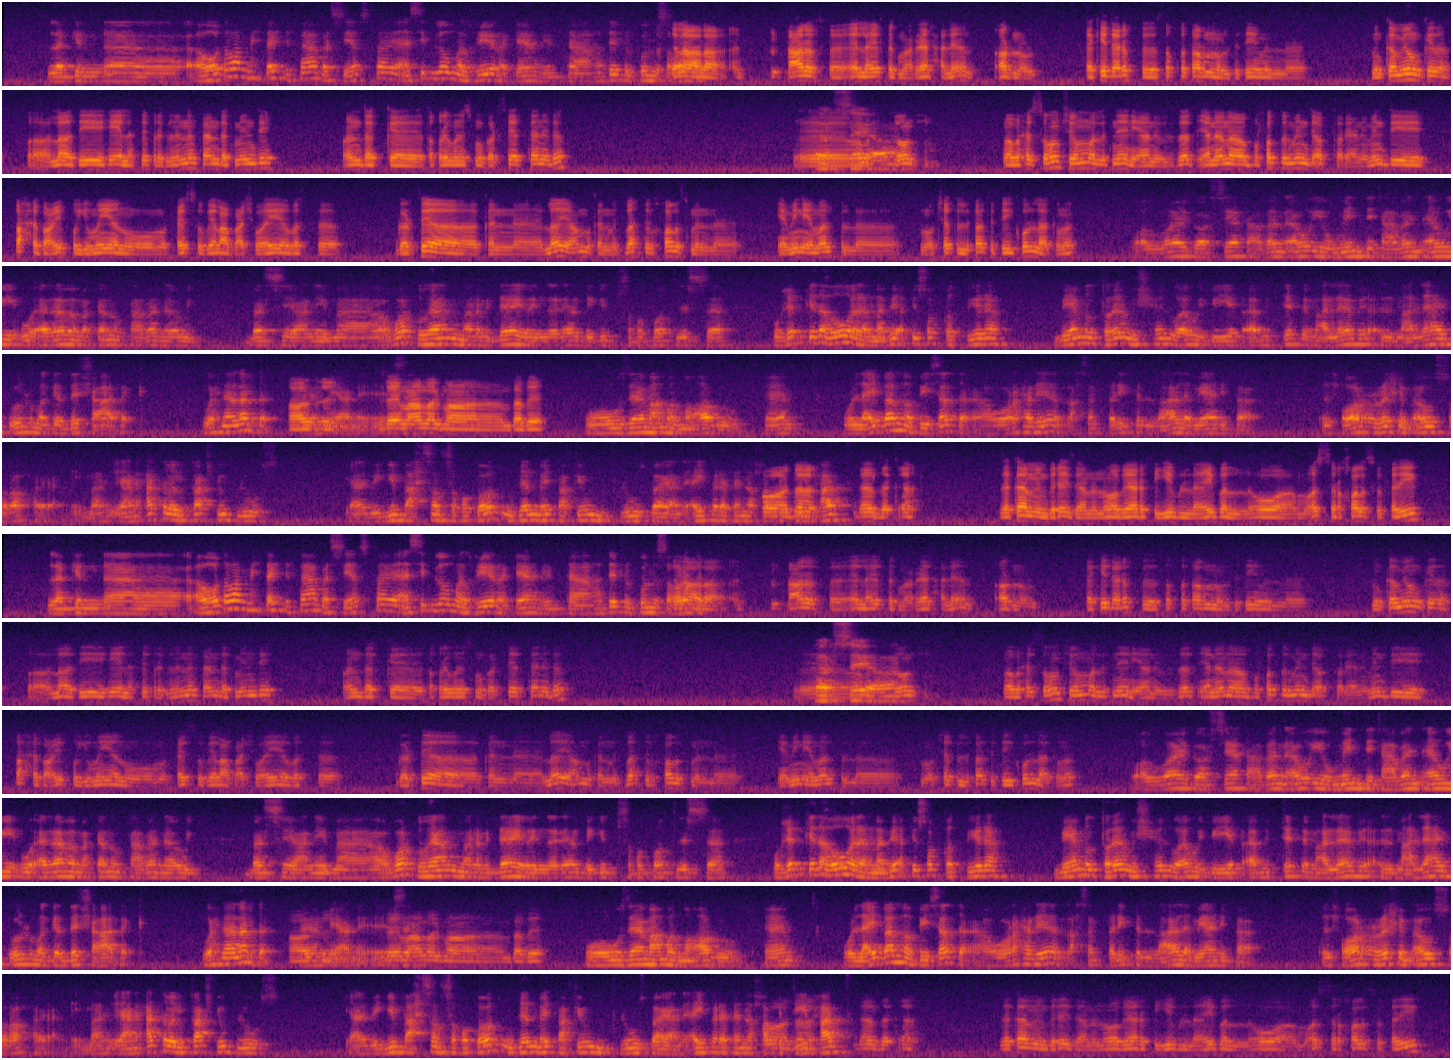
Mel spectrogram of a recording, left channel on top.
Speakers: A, on the right (about 40°); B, on the left (about 70°).
A: لكن آه هو طبعا محتاج دفاع بس يا اسطى يعني سيب لهم لغيرك يعني أنت هتقفل كل
B: بس
A: ثغراتك
B: لا لا انت أنت عارف آه، ايه اللي هيفرق مع الريال حاليا ارنولد أنت اكيد عرفت صفقة ارنولد دي من من كام يوم كده فلا دي هي اللي هتفرق لان انت عندك مندي وعندك آه، تقريبا اسمه جارسيا التاني ده آه،
A: كارسيا
B: ما بحسهمش
A: اه
B: ما بحسهمش هما الاثنين يعني بالذات يعني انا بفضل مندي اكتر يعني مندي صح ضعيف هجوميا وتحسه بيلعب عشوائية بس آه، جارسيا كان آه، لا يا عم كان متبهدل خالص من آه، يمين يامال في ال- في الماتشات اللي فاتت دي كلها كمان
A: والله جارسيا تعبان قوي ومندي تعبان قوي وألابا مكانهم تعبان قوي بس يعني ما برضه يعني ما انا متضايق ان الريال بيجيب صفقات لسه وغير كده هو لما بيبقى فيه صفقة كبيرة بيعمل طريقة مش حلوة قوي بيبقى متفق مع اللاعب مع اللاعب بيقول له ما تجددش عقدك واحنا هناخدك
B: اه
A: فاهم
B: زي
A: يعني
B: زي
A: زي
B: ما عمل مع مبابي
A: وزي ما عمل مع ارنولد فاهم واللعيب بقى ما بيصدق هو راح الريال احسن فريق في العالم يعني الحوار رخم قوي الصراحة يعني ما يعني حتى ما بيدفعش فيهم فلوس يعني بيجيب أحسن صفقات من غير ما يدفع فيهم فلوس بقى يعني أي فرقة تانية لو حبت
B: هو ده
A: تجيب حد
B: ده ذكاء ذكاء من بيريز يعني ان هو بيعرف يجيب اللعيبه اللي هو مؤثر خالص في الفريق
